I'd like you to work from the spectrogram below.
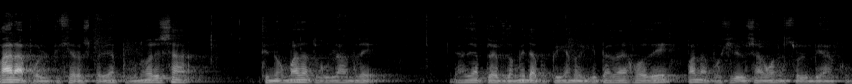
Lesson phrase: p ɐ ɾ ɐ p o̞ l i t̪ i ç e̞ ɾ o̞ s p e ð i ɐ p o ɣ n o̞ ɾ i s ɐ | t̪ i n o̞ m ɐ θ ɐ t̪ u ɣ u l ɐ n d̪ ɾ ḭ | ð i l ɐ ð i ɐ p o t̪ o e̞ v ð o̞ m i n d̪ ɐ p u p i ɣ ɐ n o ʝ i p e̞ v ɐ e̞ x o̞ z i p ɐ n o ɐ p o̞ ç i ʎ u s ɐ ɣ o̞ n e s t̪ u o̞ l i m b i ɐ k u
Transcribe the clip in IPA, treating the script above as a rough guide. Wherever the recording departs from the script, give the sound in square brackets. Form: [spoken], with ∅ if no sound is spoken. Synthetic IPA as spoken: p ɐ ɾ ɐ p o̞ l i t̪ i ç e̞ ɾ o̞ s p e ð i ɐ p [u] ɣ n o̞ ɾ i s ɐ | t̪ i n o̞ m ɐ [ð] ɐ t̪ u ɣ u l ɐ n d̪ ɾ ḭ | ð i l ɐ ð i ɐ p o t̪ o e̞ v ð o̞ m i n d̪ ɐ p u p i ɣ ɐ n o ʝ i p e̞ [ð] ɐ e̞ x o̞ [ð] i p ɐ n o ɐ p o̞ ç i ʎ u s ɐ ɣ o̞ n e s t̪ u o̞ l i m b i ɐ k u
